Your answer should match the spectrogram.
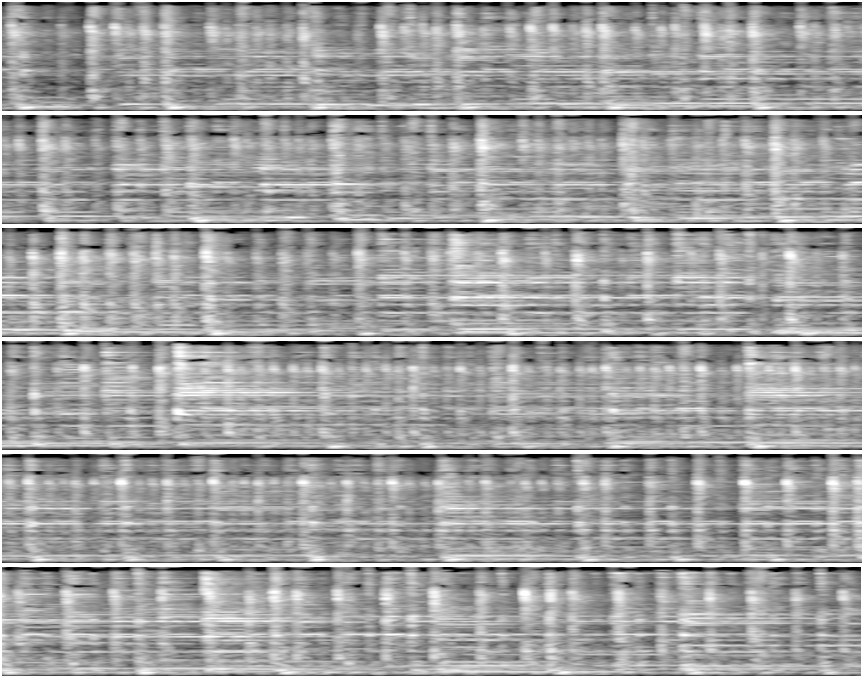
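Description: Live flamenco music: guitar playing over a steady beat.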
